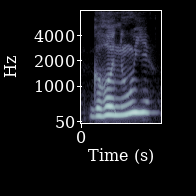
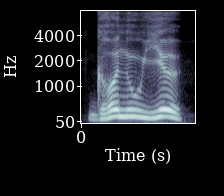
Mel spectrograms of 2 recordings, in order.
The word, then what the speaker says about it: grenouille: Oui, je me souviens d'un atelier où tout le monde tentait grenouille. Ça donnait des grenouilles ou même des grenouilleux.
